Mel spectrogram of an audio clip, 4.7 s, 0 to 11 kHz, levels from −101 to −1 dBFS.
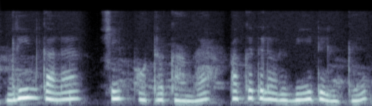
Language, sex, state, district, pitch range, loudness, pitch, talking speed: Tamil, female, Tamil Nadu, Kanyakumari, 190-230 Hz, -16 LUFS, 210 Hz, 115 wpm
